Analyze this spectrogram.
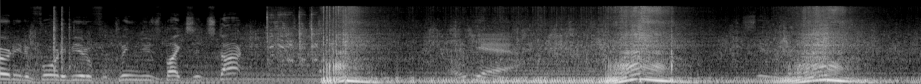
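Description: A motorcycle engine idles with a low rumble.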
